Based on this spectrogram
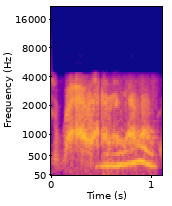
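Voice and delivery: high, furious cartoon sputtering; Donald Duck. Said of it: "Donald Duck when he gets really ticked off".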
